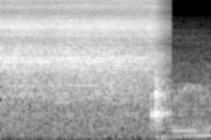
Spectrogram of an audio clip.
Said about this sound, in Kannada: ಸರ್ ಇವಾಗ ಒಂದು ವಿಸಿಲ್ ಬಂದಿದೆ ಒಂದು ಮೂರು ವಿಸಿಲ್ ಬರಬೇಕು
